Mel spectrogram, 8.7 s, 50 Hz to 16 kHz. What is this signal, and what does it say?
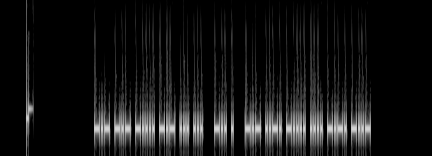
Morse code, heard as a keyed tone, about 36 wpm, 690 Hz. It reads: KK6KSS DE KF6HCX
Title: USA Callsign DE Callsign - 6 Characters - 35wpm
